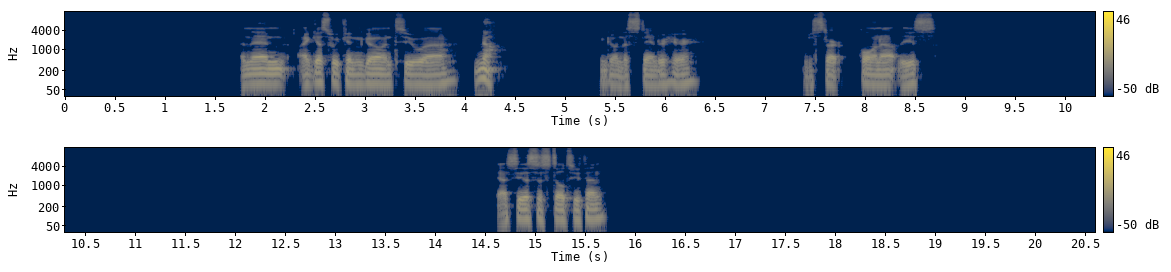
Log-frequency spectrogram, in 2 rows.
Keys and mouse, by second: 12.9 right click.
